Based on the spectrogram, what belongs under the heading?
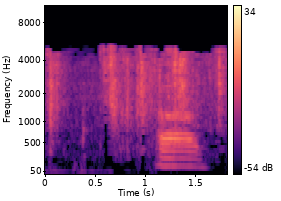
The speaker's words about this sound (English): As you hear the set list paper get flipped over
